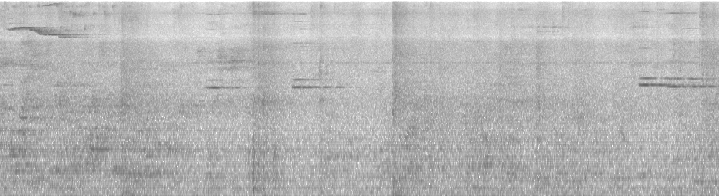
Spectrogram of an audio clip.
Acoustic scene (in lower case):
subway station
